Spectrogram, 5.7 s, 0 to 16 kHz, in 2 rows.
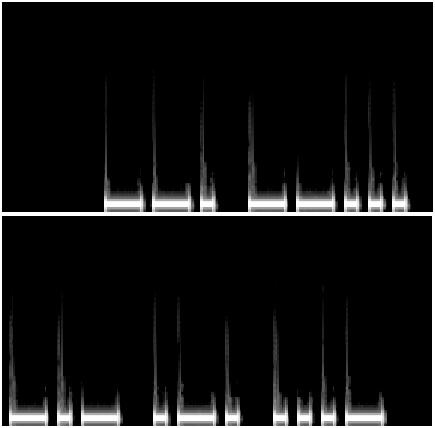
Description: Morse code, heard as a keyed tone, about 15 wpm, 700 Hz. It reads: G7KRV
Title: DXCC-100 Call Signs - 5 Characters - Repeated 2x - 15wpm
